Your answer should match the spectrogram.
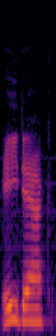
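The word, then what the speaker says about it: Adak: And Nick Klein, who says it's pronounced ADAC from Alaska.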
